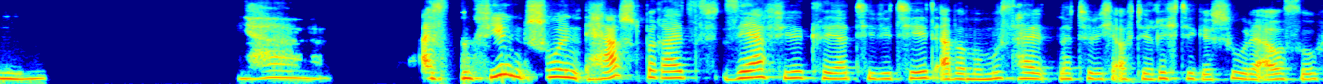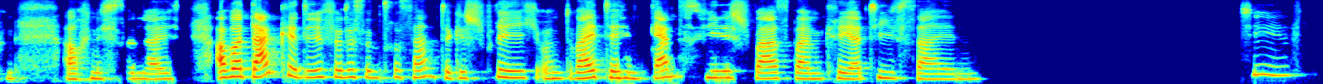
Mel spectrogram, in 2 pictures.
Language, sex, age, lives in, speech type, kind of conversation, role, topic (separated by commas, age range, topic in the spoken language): German, female, 40-44, Germany, conversation, podcast, host, Wie bist du eigentlich zum kreativen Arbeiten gekommen?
